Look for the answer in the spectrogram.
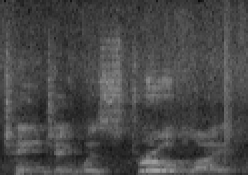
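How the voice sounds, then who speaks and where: A woman's voice: medium pitch, sing-song, slow. An older woman giving a dramatic reading as an amateur performer in a senior center room. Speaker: amateur readers theater performer. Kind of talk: slow dramatic reading on stage. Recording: distant, echoey room with faint noise.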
